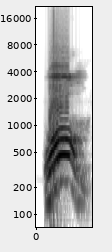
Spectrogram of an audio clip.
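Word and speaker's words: womb: எல் யூ எம் பிளம் ஓம் ஓம்னா கருப்பை அம்மா வயித்துல இருந்து பிறந்தீங்களா கருப்பை ஓ இம் ஓம் டபள்யூ ஓ எம் பி எழுதணும் ஆனா உச்சரிக்க கூடாது டம் டி எம் பி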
